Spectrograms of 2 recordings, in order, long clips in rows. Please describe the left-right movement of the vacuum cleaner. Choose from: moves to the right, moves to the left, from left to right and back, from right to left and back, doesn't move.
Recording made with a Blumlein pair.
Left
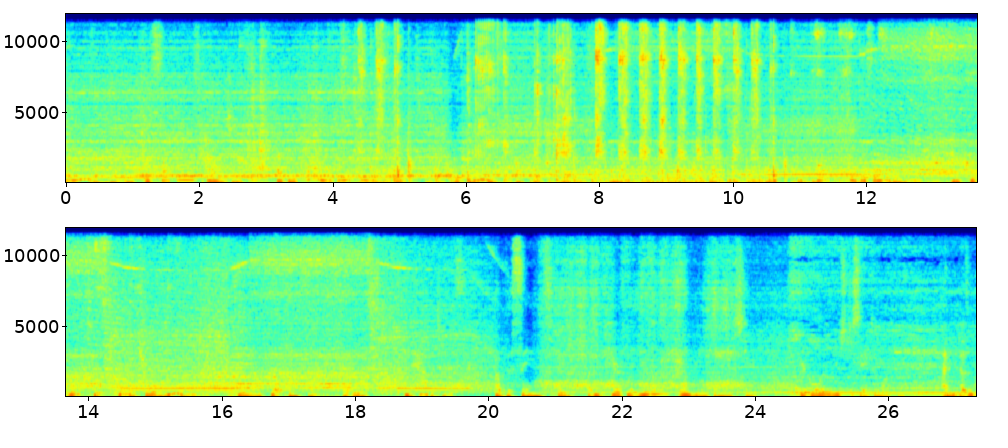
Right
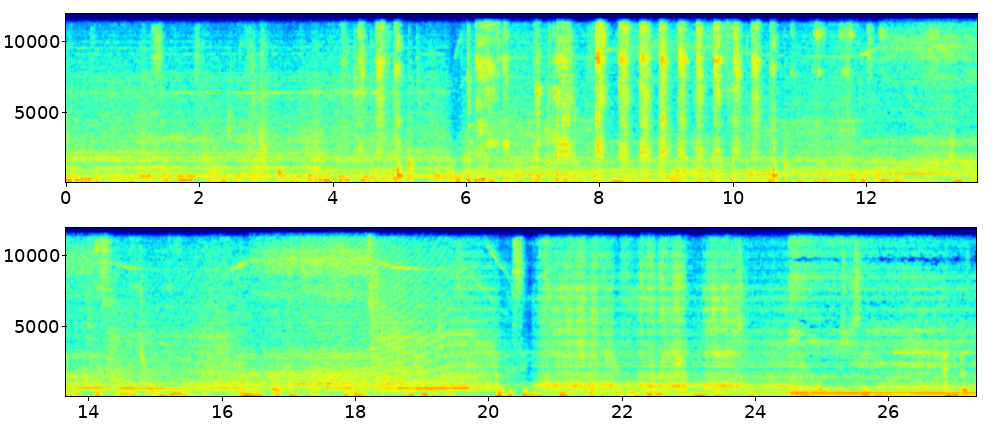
moves to the right.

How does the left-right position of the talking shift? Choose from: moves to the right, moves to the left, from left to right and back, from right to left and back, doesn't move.
doesn't move.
